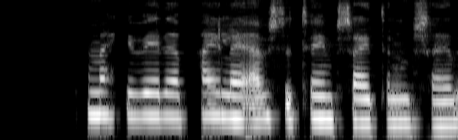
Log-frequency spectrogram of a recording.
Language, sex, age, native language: Icelandic, female, 30-39, Icelandic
